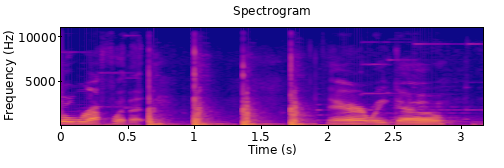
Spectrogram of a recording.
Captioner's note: banging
